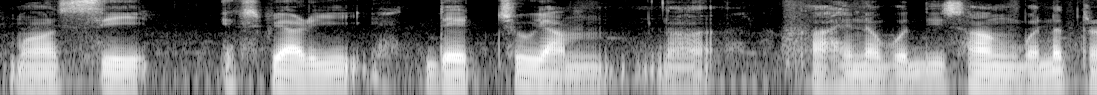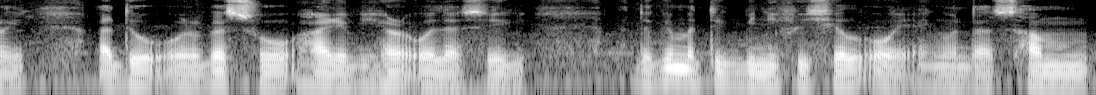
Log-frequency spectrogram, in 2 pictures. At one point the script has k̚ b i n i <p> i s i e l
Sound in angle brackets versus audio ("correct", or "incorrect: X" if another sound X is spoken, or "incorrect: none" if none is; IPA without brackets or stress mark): incorrect: pʰ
